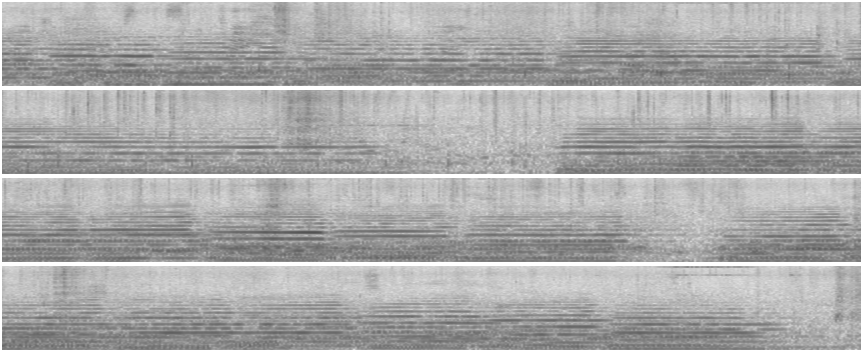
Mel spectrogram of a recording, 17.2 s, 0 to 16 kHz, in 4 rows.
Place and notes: København K, København, Danemark - Orchestra
Danish orchestra in the street, Zoom H6
København K, Denmark, 15 December 2016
